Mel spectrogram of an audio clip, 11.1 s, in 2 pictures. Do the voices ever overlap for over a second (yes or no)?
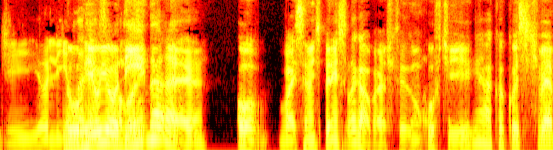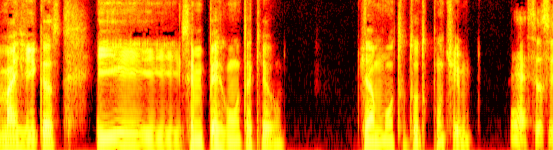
yes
